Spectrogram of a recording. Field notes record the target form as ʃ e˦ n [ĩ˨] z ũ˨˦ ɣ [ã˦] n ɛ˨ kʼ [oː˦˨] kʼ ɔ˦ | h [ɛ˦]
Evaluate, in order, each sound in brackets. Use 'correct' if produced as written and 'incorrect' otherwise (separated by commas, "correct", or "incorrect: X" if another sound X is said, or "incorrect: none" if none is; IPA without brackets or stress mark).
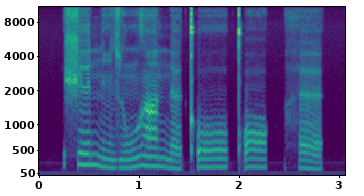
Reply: correct, correct, incorrect: oː˦, incorrect: ɛ˨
